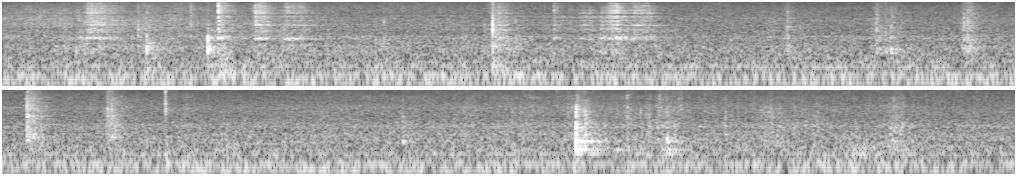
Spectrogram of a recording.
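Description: Cornflour-and-egg battered mushrooms deep-frying in hot oil, a steady sizzle, with a few sharp clicks and scrapes of a metal slotted spoon against the pan as pieces are lifted out.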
